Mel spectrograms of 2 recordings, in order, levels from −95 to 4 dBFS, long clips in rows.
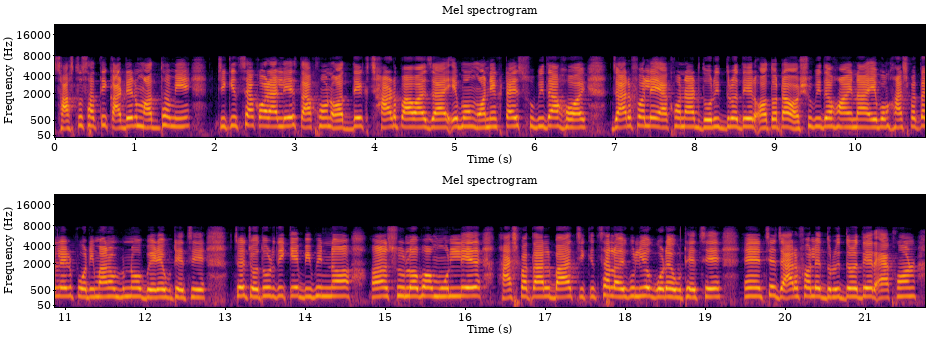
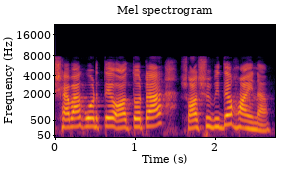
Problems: none marked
